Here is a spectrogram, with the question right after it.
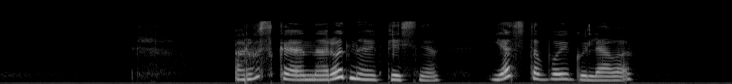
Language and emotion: Russian, positive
